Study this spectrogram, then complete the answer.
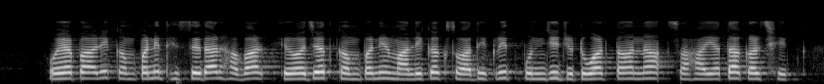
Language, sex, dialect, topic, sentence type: Magahi, female, Northeastern/Surjapuri, banking, statement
